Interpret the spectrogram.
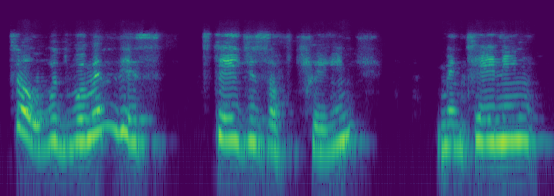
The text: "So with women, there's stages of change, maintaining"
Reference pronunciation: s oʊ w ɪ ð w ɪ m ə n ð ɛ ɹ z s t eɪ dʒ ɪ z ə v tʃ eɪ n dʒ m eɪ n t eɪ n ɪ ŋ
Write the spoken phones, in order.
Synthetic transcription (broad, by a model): s oʊ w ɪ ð w ɪ m ə n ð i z s t eɪ dʒ ɪ z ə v tʃ eɪ n dʒ m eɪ n t eɪ n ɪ ŋ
